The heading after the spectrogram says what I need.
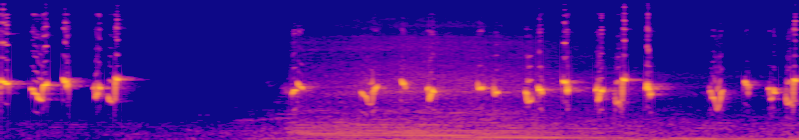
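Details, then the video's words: Morning ropel song of a yellow-vented bulbul, delivered persistently: short gurgling note groups at the start, a brief pause, then a steady stream of rapid chirpy phrases over a low background hum. "Burung Trucukan Ropel pagi NGOTOT"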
